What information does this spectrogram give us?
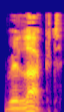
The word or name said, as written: reluct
